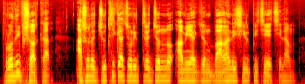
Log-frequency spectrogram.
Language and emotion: Bengali, neutral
